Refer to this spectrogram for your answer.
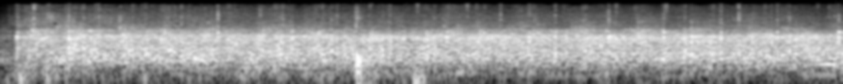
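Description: Steady, loud applause from an audience at a university, welcoming a guest speaker: a dense wash of many hands clapping at an even level for several seconds with no voices over it.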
